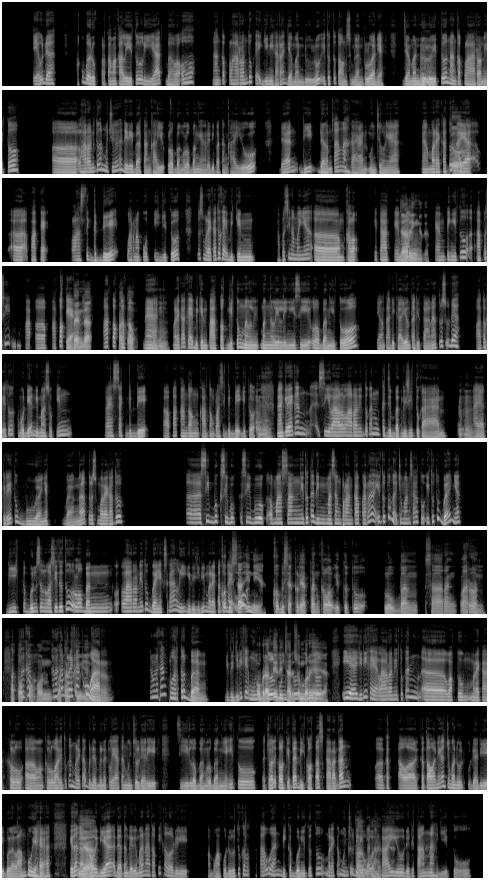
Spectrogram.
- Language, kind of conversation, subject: Indonesian, podcast, Apa makanan tradisional yang selalu bikin kamu kangen?
- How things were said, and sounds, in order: laughing while speaking: "ya"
